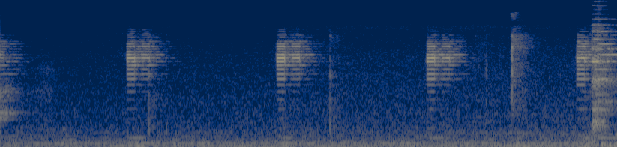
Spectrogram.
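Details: ShiFT Red drone after crash and battery reseat: short chirping beep every two seconds in a quiet room, no rotor noise; drone signalling a fault, afterward only one propeller spins.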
